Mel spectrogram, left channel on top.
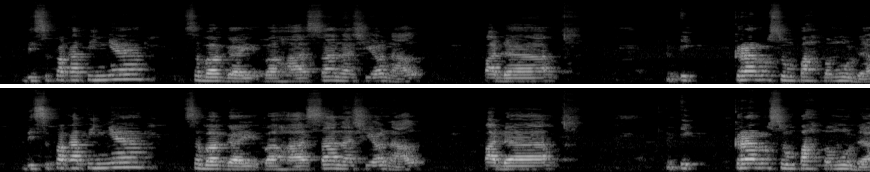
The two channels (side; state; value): left; quieter; 3.5 dB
